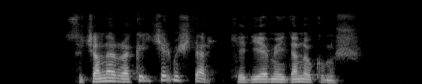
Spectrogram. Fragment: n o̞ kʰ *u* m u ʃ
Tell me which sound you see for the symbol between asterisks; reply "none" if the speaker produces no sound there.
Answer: u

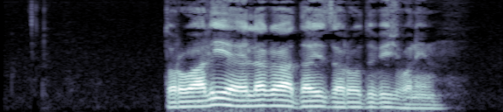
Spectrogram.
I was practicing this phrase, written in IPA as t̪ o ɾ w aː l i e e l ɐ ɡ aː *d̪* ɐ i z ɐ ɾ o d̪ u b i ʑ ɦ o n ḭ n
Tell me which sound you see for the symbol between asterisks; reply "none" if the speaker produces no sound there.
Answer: d̪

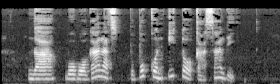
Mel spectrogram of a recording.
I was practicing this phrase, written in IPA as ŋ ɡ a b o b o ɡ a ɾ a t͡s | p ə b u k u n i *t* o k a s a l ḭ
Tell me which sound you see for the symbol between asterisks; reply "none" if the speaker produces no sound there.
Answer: t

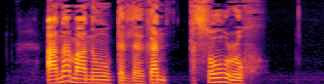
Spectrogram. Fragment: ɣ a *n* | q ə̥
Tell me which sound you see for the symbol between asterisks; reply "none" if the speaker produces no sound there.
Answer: n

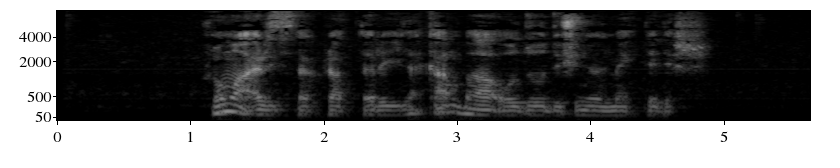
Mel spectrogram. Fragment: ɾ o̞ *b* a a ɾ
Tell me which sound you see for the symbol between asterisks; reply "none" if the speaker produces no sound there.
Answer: m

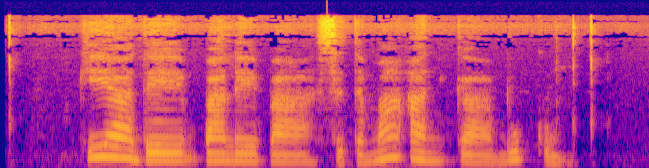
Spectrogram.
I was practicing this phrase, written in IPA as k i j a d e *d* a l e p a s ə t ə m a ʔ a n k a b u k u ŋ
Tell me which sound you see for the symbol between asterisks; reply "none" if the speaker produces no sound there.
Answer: b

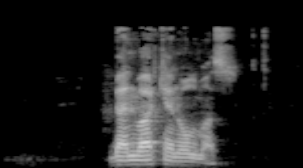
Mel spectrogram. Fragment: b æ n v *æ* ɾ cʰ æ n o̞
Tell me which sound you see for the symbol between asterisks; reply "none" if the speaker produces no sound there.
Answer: a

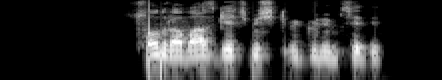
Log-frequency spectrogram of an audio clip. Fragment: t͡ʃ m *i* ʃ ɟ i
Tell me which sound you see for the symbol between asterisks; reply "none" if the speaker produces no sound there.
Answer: i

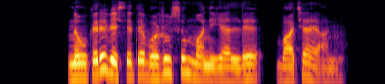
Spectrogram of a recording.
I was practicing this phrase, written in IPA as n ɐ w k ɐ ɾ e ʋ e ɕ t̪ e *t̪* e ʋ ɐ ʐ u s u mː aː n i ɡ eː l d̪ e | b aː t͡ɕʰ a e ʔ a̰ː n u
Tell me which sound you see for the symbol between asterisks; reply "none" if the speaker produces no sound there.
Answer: t̪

